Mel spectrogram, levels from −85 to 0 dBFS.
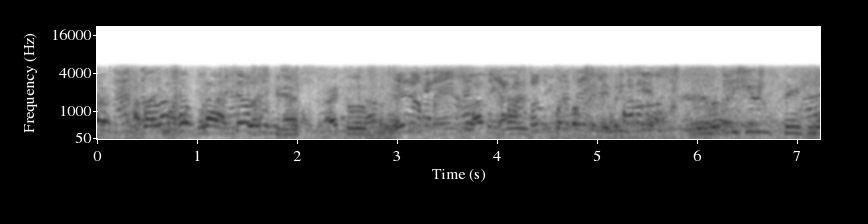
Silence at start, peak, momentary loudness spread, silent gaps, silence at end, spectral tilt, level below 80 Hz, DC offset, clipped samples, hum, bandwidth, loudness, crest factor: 0 s; -10 dBFS; 4 LU; none; 0 s; -9 dB/octave; -44 dBFS; under 0.1%; under 0.1%; none; 5.8 kHz; -22 LUFS; 12 dB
